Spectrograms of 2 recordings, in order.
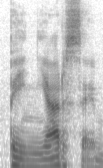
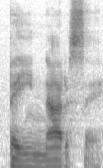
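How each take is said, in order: First: The middle consonant is a palatal ny sound. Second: The middle consonant is a plain n sound. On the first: The speaker calls it wrong. "don't pronounce this N over here like an ñ. It's not peinarse" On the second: The speaker calls it right. "but peinarse"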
